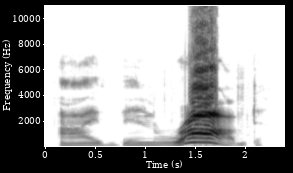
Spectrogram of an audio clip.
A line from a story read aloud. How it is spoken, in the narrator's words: the Grinch snarled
